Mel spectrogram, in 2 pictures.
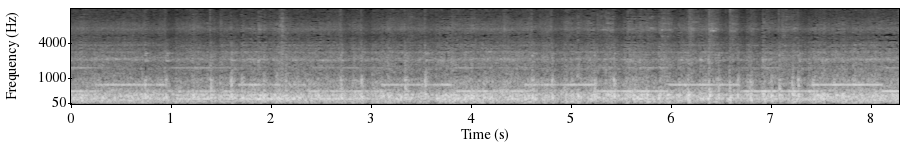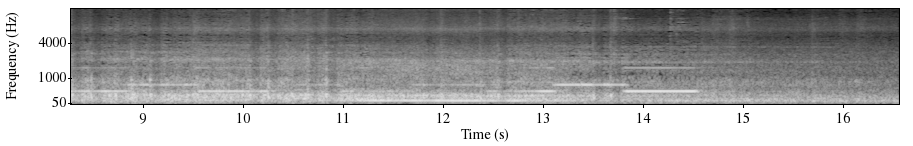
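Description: Passenger train coaches running past on the rails with a dense rumble, while a level-crossing warning alarm sounds a slow alternating high–low two-tone chime. About 14.5 seconds in the alarm stops and the sound drops off sharply.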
